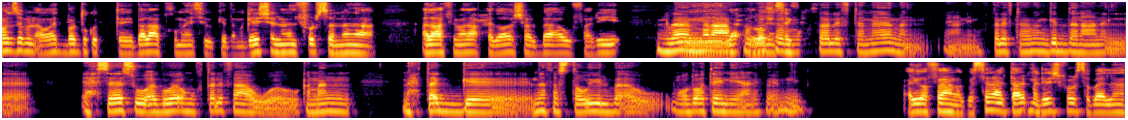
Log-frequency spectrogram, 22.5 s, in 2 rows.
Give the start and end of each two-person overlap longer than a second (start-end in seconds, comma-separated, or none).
6.7-8.0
